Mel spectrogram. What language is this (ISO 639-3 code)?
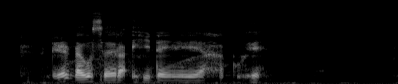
kik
